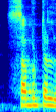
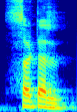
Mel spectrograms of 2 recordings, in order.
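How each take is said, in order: First: सबटल with the b sounded; सबटल with a clear b; wrong pronunciation. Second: सटल with a silent b; सटल, the b dropped; correct pronunciation. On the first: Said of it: "सबटल नहीं है". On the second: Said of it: "ठीक है, सटल". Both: Shown as a demonstration.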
